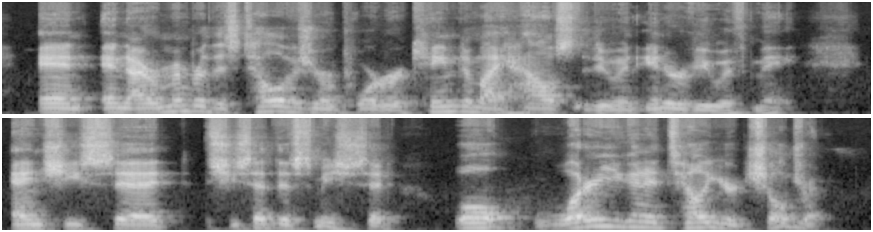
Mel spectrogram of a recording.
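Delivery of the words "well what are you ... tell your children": put-on judgmental tone. Retelling what a television reporter asked during an interview, mimicking a judgmental tone. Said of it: "Like this very judgmental tone".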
